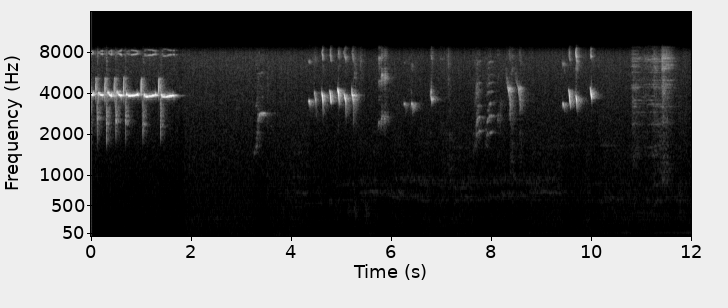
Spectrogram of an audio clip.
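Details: Pied Timbrado canary, captive-bred, opening with a bright ringing trill, then falling quiet before giving scattered short bursts of rapid notes and brief trilled phrases separated by pauses.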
